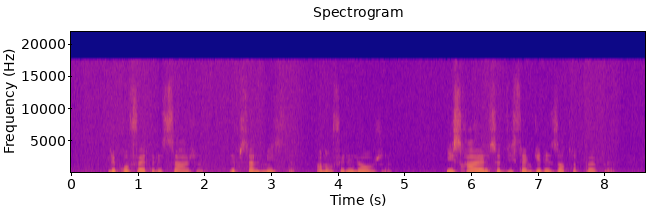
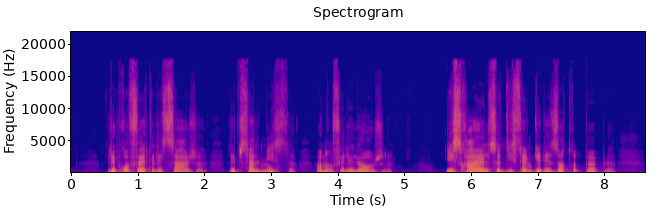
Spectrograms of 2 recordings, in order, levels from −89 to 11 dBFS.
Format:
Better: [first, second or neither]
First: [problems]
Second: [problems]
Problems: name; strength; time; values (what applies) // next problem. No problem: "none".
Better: second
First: hiss; noticeable; throughout; 10 dB below the speech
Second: none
